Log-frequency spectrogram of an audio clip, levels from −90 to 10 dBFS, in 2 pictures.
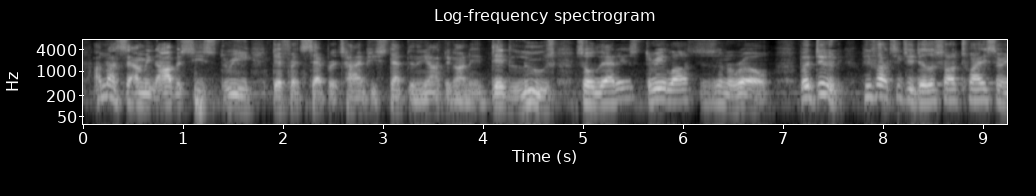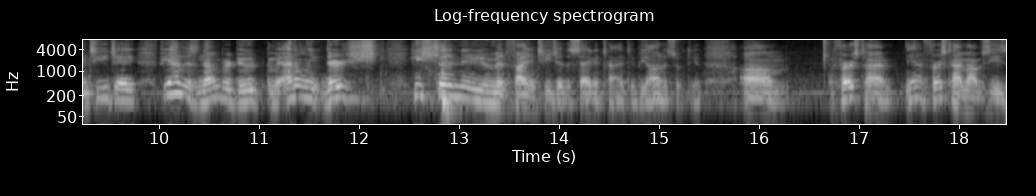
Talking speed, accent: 235 wpm, American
